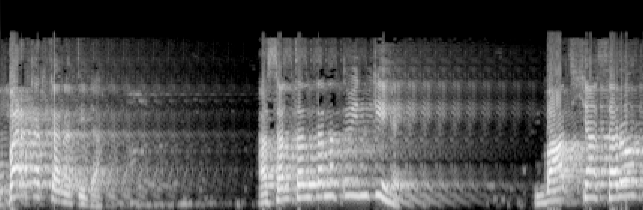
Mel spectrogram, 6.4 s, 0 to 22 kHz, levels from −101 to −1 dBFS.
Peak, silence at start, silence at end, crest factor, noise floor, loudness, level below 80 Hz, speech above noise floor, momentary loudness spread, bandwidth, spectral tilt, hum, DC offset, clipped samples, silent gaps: 0 dBFS; 0 s; 0 s; 14 dB; -55 dBFS; -12 LUFS; -58 dBFS; 43 dB; 15 LU; 12 kHz; -4.5 dB/octave; none; under 0.1%; 0.6%; none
